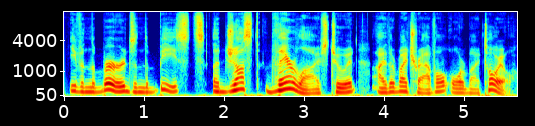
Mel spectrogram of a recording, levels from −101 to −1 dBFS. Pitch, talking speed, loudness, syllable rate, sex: 150 Hz, 180 wpm, -18 LUFS, 4.3 syllables/s, male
